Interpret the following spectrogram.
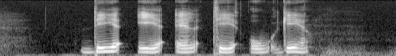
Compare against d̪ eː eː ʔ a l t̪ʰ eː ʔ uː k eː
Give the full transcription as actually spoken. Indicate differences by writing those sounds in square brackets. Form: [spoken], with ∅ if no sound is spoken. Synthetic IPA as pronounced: d̪ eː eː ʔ [ɛ] l t̪ʰ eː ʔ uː [ɡ] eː

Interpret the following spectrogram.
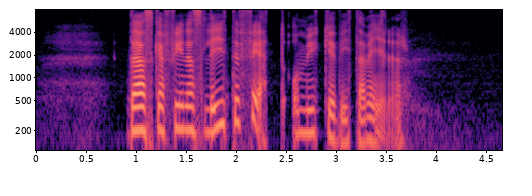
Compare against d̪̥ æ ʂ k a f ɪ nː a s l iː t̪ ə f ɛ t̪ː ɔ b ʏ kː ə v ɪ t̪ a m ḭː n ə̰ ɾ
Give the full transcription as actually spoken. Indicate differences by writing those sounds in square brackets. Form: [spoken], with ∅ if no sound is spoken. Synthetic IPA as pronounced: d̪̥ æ ʂ k a f ɪ nː a s l iː t̪ ə f ɛ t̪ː ɔ [m] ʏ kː ə v ɪ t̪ a m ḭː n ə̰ ɾ

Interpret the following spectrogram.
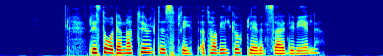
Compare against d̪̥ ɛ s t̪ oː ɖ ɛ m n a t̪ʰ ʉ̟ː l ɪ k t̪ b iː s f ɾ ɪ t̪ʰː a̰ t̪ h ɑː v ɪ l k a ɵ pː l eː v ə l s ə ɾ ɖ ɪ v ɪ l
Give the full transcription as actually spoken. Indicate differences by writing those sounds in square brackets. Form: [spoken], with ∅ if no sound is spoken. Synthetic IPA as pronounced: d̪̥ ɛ s t̪ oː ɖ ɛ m n a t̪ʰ ʉ̟ː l ɪ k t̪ [v] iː s f ɾ ɪ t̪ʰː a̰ t̪ h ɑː v ɪ l k a ɵ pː l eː v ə l s ə ɾ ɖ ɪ v ɪ l

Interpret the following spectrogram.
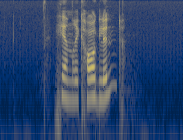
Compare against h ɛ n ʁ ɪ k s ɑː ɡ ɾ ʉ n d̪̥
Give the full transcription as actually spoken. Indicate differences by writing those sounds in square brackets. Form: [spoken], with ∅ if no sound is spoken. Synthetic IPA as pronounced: h ɛ n ʁ ɪ k [h] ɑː ɡ [l] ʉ n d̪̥

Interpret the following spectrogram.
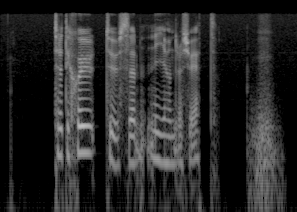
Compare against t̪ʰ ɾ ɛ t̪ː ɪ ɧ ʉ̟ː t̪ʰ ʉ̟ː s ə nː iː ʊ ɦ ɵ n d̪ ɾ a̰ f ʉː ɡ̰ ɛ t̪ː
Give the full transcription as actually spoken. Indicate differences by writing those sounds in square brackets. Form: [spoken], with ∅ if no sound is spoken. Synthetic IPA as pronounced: t̪ʰ ɾ ɛ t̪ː ɪ ɧ ʉ̟ː t̪ʰ ʉ̟ː s ə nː iː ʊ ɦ ɵ n d̪ ɾ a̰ [ɕ] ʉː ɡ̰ ɛ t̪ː

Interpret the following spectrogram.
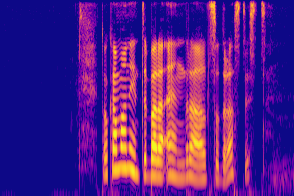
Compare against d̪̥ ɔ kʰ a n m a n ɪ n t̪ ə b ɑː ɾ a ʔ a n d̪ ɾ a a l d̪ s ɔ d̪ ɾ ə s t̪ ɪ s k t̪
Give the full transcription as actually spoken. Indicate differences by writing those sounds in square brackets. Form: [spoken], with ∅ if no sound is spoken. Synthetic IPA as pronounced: d̪̥ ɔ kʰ a n m a n ɪ n t̪ ə b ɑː ɾ a ʔ [ɛ] n d̪ ɾ a a l [t̪] s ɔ d̪ ɾ [a] s t̪ ɪ s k t̪

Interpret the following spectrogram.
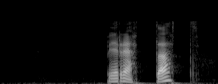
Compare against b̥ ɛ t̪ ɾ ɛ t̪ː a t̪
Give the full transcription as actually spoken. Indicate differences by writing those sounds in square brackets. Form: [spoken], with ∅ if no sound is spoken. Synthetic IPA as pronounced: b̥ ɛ [∅] ɾ ɛ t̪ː a t̪

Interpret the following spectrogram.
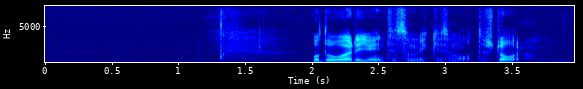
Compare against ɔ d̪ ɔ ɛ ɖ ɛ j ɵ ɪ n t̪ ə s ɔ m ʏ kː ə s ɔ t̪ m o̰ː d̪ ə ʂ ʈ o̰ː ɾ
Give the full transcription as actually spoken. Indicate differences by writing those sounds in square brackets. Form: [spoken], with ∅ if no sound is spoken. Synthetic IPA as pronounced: ɔ d̪ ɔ [æ] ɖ ɛ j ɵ ɪ n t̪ ə s ɔ m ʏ kː ə s ɔ [∅] m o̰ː [t̪] ə ʂ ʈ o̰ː ɾ

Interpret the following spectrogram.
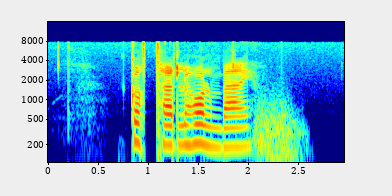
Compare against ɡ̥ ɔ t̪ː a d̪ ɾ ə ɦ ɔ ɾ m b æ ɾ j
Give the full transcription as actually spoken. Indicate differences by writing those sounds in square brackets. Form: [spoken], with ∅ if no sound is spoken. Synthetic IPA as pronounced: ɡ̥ ɔ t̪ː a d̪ [l] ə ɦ ɔ [l] m b æ ɾ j

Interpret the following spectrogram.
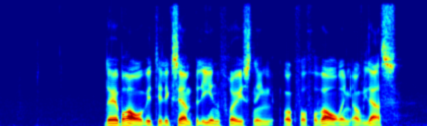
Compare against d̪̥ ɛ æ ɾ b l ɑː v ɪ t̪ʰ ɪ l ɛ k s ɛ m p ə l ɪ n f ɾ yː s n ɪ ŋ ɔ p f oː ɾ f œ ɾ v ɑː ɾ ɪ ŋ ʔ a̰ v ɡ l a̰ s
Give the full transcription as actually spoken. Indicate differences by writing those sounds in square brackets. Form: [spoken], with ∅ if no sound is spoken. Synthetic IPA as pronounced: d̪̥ ɛ æ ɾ b [ɾ] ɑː v ɪ t̪ʰ ɪ l ɛ k s ɛ m p ə l ɪ n f ɾ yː s n ɪ ŋ ɔ [k] f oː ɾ f œ ɾ v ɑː ɾ ɪ ŋ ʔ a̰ v ɡ l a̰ s

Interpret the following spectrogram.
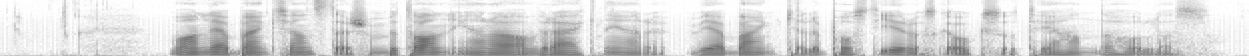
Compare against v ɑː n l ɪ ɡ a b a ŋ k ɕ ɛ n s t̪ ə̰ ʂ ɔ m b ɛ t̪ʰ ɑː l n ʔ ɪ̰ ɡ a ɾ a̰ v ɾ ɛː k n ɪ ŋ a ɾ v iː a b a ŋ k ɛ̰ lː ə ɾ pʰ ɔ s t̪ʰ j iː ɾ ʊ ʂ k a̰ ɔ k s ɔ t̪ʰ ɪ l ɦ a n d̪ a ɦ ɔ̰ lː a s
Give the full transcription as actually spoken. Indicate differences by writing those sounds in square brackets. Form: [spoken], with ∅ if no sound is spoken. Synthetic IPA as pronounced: v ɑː n l ɪ ɡ a b a ŋ k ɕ ɛ n s t̪ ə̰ ʂ ɔ m b ɛ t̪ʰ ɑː l n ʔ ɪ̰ [ŋ] a ɾ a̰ v ɾ ɛː k n ɪ ŋ a ɾ v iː a b a ŋ k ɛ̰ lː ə ɾ pʰ ɔ s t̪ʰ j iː ɾ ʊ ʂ k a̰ ɔ k s ɔ t̪ʰ ɪ l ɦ a n d̪ a ɦ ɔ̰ lː a s

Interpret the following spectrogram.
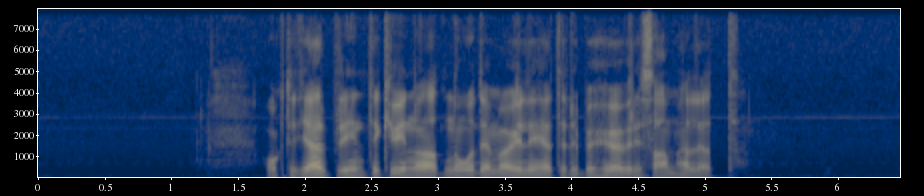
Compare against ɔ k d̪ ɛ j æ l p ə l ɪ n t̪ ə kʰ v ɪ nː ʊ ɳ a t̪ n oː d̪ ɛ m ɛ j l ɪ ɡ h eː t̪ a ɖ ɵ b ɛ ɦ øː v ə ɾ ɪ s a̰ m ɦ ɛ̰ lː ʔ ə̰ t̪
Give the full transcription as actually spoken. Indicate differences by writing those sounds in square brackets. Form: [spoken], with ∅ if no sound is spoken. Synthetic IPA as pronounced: ɔ k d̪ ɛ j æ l p ə [ɾ] ɪ n t̪ ə kʰ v ɪ nː ʊ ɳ a t̪ n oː d̪ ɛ m [œ] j l ɪ ɡ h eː t̪ [ə] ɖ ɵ b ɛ ɦ øː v ə ɾ ɪ s a̰ m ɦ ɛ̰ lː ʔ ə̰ t̪

